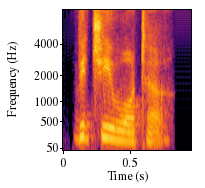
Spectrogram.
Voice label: "Vichy water", Indian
